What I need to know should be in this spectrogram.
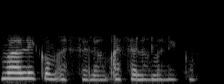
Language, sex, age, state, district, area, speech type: Kashmiri, female, 30-45, Jammu and Kashmir, Bandipora, rural, conversation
